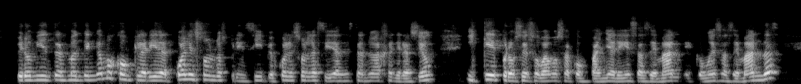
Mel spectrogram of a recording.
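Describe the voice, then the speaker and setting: The speech comes at a very fast pace. There are hardly any pauses. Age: young. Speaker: panelist. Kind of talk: panel discussion. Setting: livestream.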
